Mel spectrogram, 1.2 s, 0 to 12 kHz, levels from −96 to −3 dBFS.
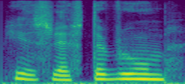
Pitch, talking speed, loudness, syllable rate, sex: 200 Hz, 245 wpm, -14 LUFS, 4.6 syllables/s, female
